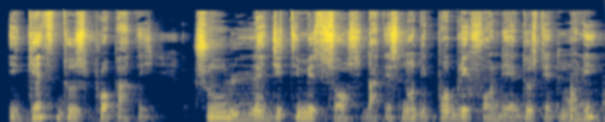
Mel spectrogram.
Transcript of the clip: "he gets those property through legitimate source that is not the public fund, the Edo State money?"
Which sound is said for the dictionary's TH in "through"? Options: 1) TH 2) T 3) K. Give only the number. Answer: 2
